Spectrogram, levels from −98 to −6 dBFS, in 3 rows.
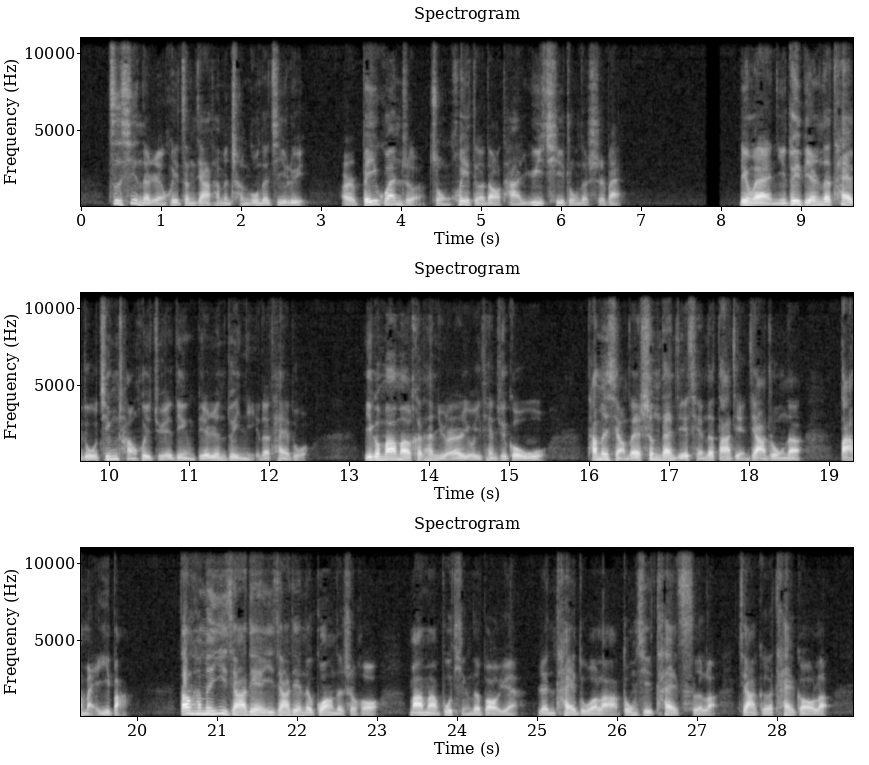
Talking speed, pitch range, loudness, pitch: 240 characters per minute, 115-170 Hz, -20 LUFS, 135 Hz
